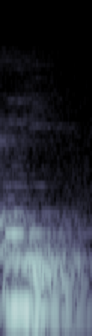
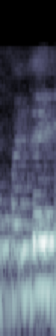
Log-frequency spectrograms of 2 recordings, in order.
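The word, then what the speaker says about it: fungi: English में इसको कहते हैं फंगी, पढ़ने में इसको फंजाई पढ़ते हैं, लेकिन रियल जब इसको प्रोनाउंसिएट करोगे आप तो इसको फंगी पढ़ते हैं।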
